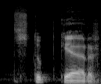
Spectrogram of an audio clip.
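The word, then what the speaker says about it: Stubkjær: Tegemist on Taani nimega ja ma arvan, see Stupkjaar, nagu sa ütlesid, kõlas päris kenasti.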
